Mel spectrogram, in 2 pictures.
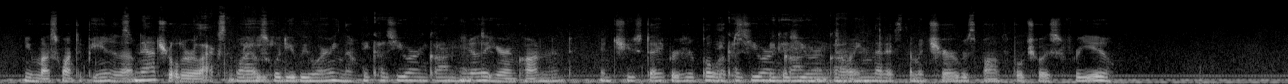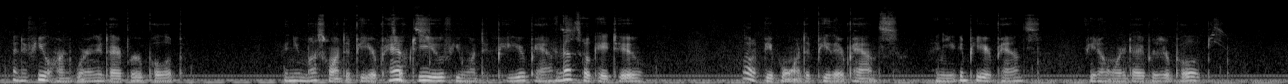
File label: potty retraining wetting go body binaural, hypno; potty retraining 2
